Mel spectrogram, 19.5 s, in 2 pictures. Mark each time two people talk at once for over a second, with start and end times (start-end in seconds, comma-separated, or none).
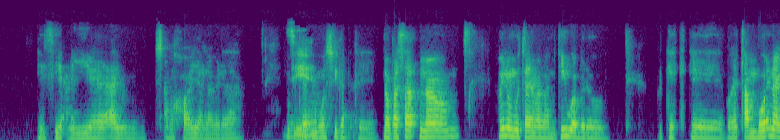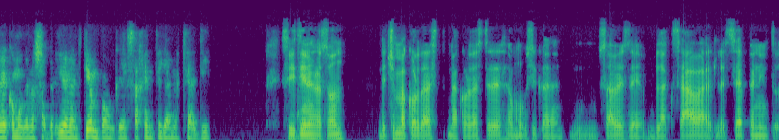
none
